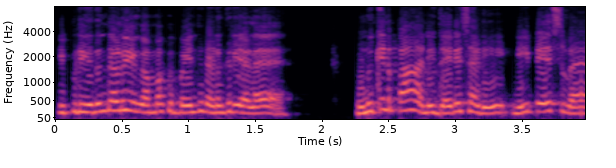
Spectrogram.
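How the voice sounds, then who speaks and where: A man with a south Tamil accent voices a cartoon drama in a joking, flustered way. He speaks at a brisk pace. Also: high-pitched. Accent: south Tamil Nadu dialect. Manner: joking and flustered, laughs between lines. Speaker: voice actor for a cartoon series.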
